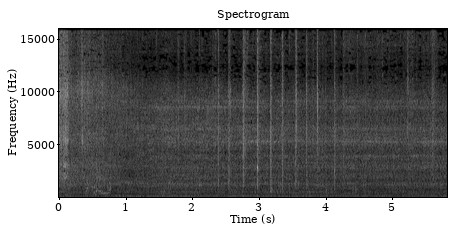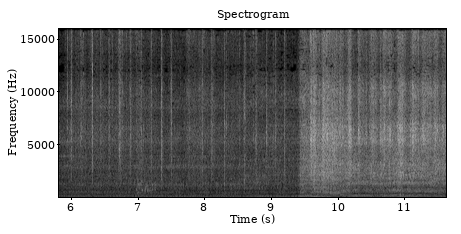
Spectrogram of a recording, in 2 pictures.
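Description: A small engine running steadily. About nine and a half seconds in, the sound jumps to a louder, hissier level.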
